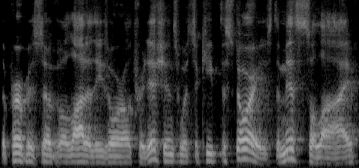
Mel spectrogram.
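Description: Hosting from home over video, the older man's medium-pitched voice comes through a webcam mic as he reflects unhurriedly in casual conversation. At one point he reads a poem aloud from his study.

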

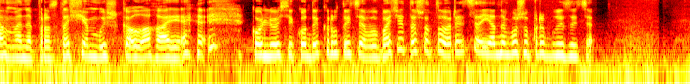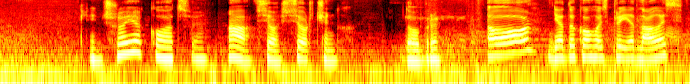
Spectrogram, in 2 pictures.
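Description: A woman streamer chatting casually while playing a shooter for the first time, excitable, squealing and laughing at surprises. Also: mid-range voice. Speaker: gaming streamer. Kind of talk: casual let's-play commentary.

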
